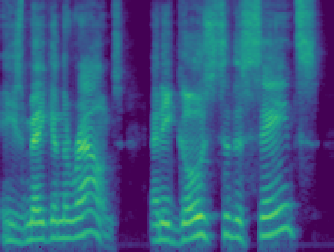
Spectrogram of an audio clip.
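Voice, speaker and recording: Broadcasting a sports talk show from a shed turned home studio, a man delivers joking, theatrical commentary full of emphatic repetition. His voice is high, animated and a bit bright, at a normal speed.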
